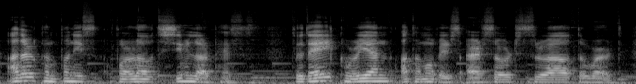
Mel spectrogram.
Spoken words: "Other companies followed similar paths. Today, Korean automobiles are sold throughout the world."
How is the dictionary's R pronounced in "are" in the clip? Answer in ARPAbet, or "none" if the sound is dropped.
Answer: R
